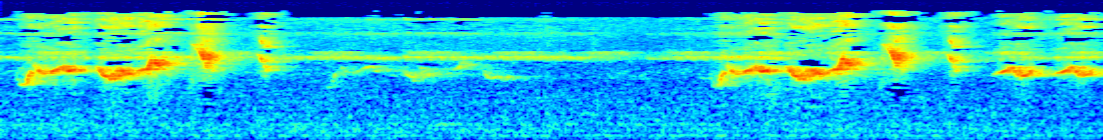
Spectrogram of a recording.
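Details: Olive thrush singing a melodious song with added trills. Two bursts of warbled, slurred whistles about three seconds apart, broken by softer wavering notes, over a steady faint background hiss.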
